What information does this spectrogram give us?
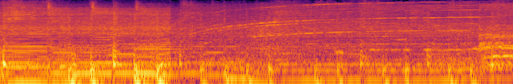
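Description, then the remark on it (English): A helicopter engine runs steadily and loudly, its turbine whine climbing in pitch as it spools up over a constant low mechanical roar, with no voices. “The chopper is ready, and so are the, guests.”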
